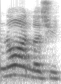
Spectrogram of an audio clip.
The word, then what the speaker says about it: know: Nah, di sini yang kata yang you never know ini eh know-nya itu memang eh eh pronoun-nya itu mirip dengan kata no.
